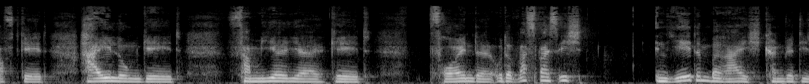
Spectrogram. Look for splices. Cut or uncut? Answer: uncut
